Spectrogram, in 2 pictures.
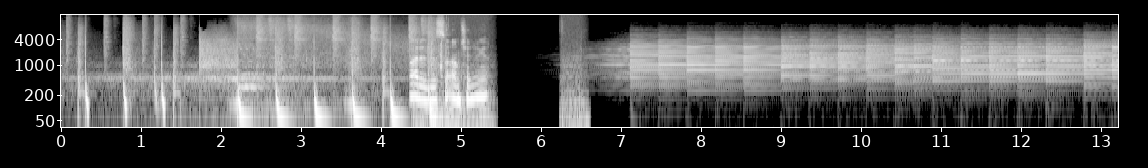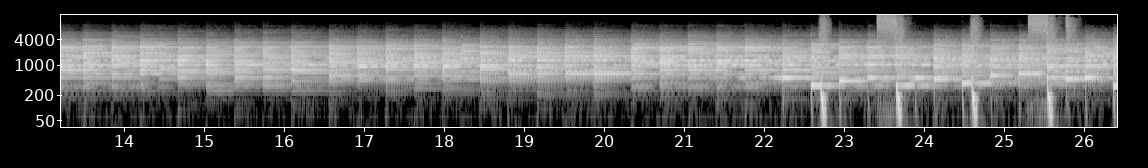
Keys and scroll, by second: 12.9 s, 21.0 s, 25.3 s.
